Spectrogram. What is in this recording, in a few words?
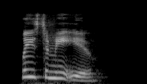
VoiceActing es F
